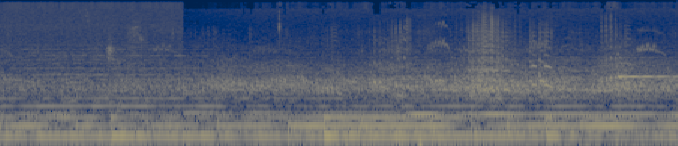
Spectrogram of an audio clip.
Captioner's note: crane calls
